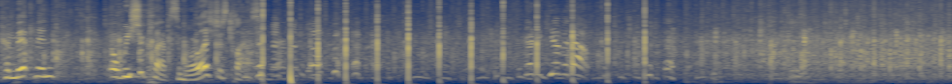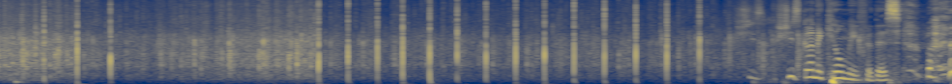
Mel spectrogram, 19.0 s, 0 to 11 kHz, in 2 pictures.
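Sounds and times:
sharp hand claps: 0:00.0 - 0:17.8
audience applause: 0:00.0 - 0:18.0.

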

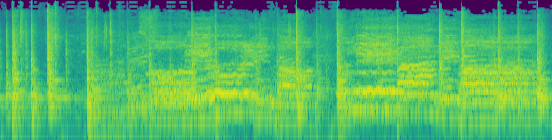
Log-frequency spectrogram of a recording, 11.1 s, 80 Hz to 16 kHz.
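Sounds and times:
sharp percussive hits: 0:00.0 - 0:11.0
person singing: 0:01.7 - 0:10.8.

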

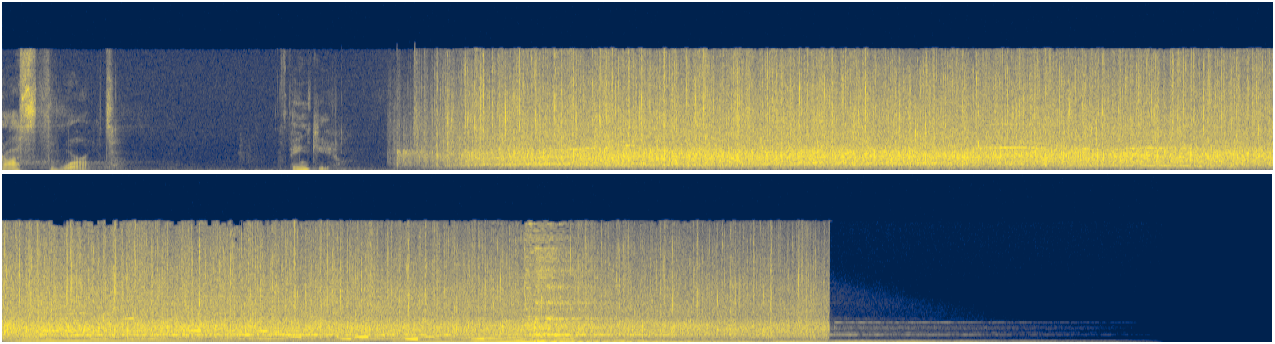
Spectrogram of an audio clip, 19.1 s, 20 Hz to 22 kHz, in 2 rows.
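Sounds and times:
audience applauding: 0:02.9 - 0:15.8
closing music notes: 0:09.5 - 0:15.8.

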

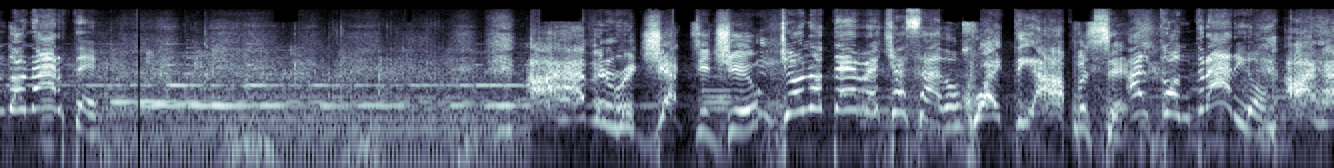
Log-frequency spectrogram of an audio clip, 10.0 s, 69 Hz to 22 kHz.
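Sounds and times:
electronic keyboard chords: 0:00.0 - 0:07.7.

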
